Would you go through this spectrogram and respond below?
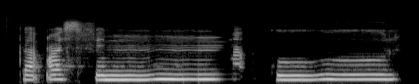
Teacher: we are merging the sound of the mim into mim mushaddad while making a slight nasal sound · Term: idgham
